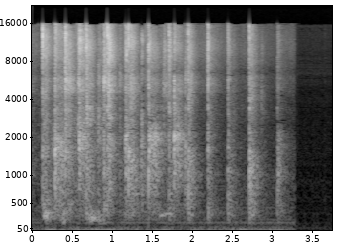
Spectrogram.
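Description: A group of people applauds steadily for about three seconds, a dense patter of many hands clapping at once, fairly loud, then it stops abruptly into near silence.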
